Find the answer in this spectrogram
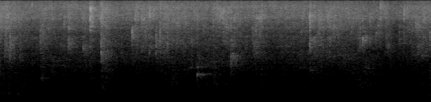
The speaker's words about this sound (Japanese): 左腕も泡を流して、肩から背中の湯を流して、背中の泡を、そのまま私の泡も流してしまいますね。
